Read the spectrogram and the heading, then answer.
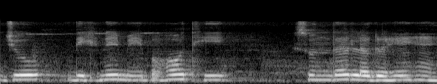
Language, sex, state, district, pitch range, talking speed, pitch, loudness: Hindi, female, Uttar Pradesh, Jyotiba Phule Nagar, 200-220 Hz, 125 wpm, 205 Hz, -13 LUFS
